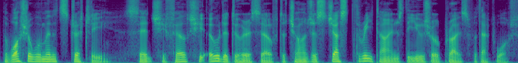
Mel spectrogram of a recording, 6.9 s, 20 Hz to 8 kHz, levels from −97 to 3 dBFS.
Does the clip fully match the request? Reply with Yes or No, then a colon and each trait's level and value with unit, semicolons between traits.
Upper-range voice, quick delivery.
No: very low, 85 Hz; fast, 210 wpm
